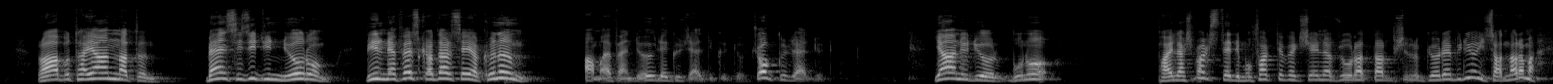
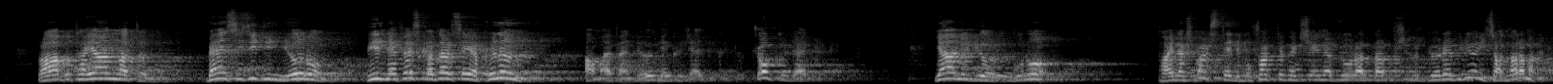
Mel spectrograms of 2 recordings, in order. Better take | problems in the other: first | room echo; slight; dies away in 1.6 s // off-mic speech; somewhat distant

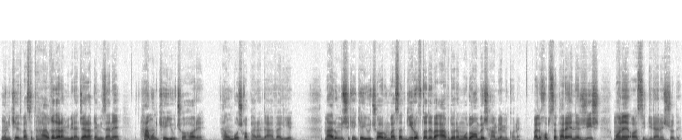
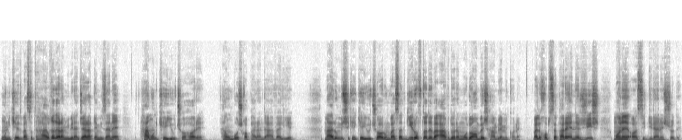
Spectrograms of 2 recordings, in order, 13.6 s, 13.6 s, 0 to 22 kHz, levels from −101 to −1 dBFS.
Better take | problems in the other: neither | none

